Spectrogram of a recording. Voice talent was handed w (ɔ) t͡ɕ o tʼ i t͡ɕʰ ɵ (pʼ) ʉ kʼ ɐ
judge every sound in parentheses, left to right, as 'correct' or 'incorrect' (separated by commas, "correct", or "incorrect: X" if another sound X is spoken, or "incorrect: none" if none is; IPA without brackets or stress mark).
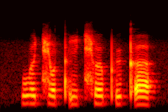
incorrect: ɵ, correct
